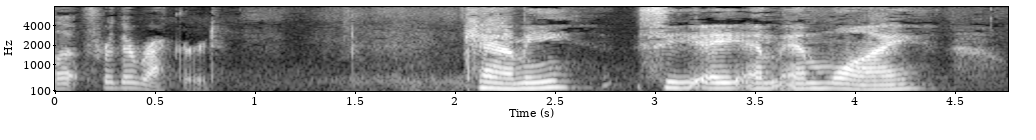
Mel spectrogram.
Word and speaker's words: Cammy: honor would you please state your name and spell it for the record Kami c-a-m-m-y w-i-l-l-m-o-r-e where are you currently employed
